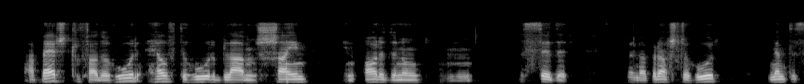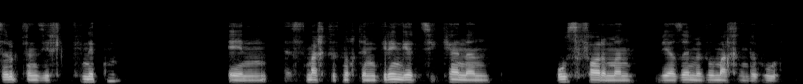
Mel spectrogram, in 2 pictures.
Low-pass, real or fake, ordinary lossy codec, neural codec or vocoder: 7.2 kHz; real; none; none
